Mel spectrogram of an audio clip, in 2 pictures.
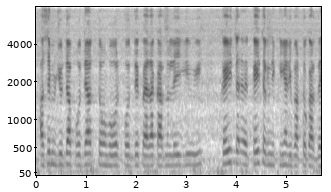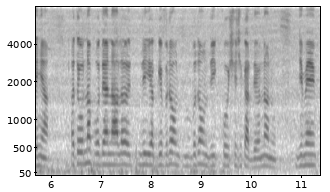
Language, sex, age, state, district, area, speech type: Punjabi, female, 60+, Punjab, Bathinda, urban, spontaneous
